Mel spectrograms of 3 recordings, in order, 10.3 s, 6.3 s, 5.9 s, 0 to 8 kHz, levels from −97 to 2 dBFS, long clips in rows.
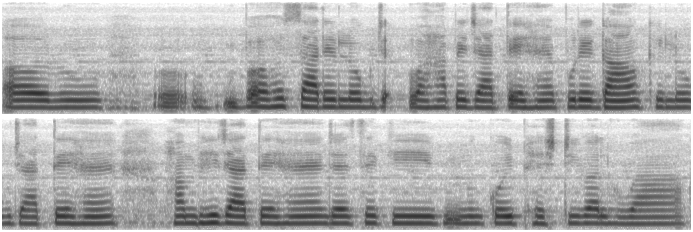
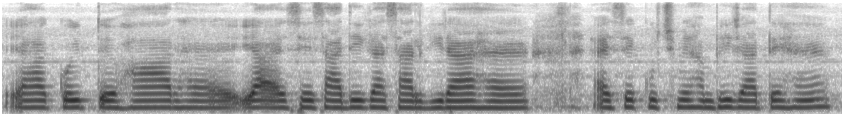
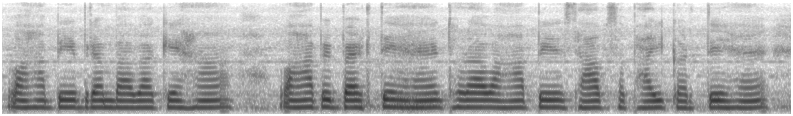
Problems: constant background noise, background conversations at intervals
